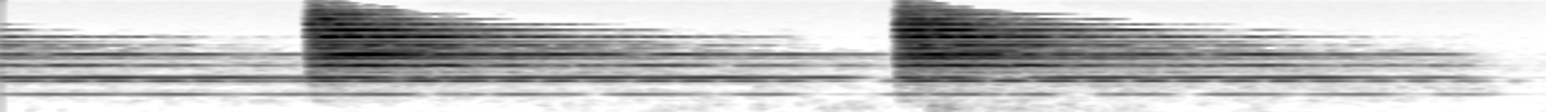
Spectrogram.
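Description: Altar bell rung at the elevation of the consecrated host: a single bell already ringing from a stroke just before, then struck again about one and a half and four and a half seconds in, each stroke ringing with several clear tones and fading slowly.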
